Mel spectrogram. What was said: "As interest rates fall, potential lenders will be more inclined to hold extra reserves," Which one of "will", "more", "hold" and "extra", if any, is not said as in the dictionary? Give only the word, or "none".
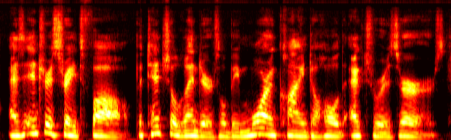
none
